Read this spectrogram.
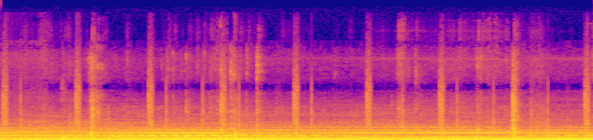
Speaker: The power button is on the back side here, and this is what it sounds like starting up.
